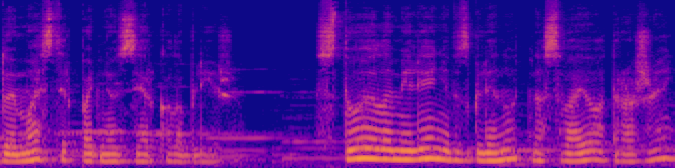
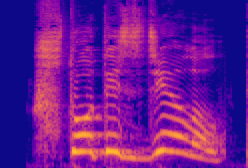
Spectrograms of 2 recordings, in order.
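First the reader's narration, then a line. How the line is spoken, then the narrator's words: Yelling. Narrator (Russian): заорал он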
